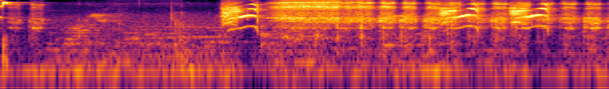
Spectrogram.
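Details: A caged kolin, described as a Javan tesia endemic to Java, sings in high breeding condition on a drizzly afternoon: fast, high, scratchy chatter with sharp upslurred notes after a brief quiet start, while a man talks underneath.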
